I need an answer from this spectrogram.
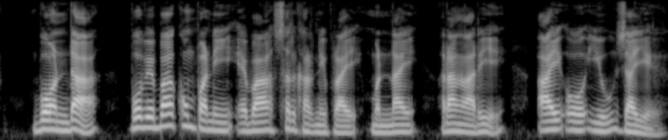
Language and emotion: Bodo, neutral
